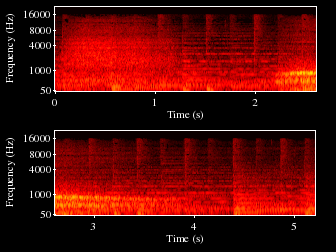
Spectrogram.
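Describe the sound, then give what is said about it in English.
One person takes a slow, deep breath, a soft airy rush that swells and holds for about two seconds. It is fairly quiet, with faint breathy noise and soft tones before and after it. “Let's take a breath and have a prayer.”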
